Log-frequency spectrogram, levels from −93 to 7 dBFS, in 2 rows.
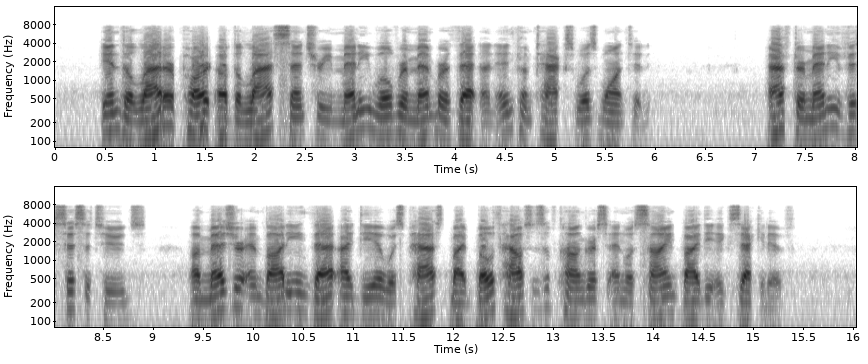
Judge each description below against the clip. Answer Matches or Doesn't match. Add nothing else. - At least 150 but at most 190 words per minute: Doesn't match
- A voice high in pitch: Doesn't match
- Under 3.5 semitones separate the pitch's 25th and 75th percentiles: Doesn't match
